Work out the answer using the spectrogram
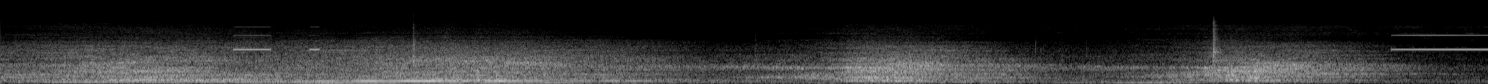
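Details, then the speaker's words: Dryer thermal fuse tested for continuity with a meter: a steady high beep sounds clearly over passing traffic, so the fuse has continuity and is good. "okay that one's making contact very good this one that one's working oh let's do this one again yep I'm working just fine"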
